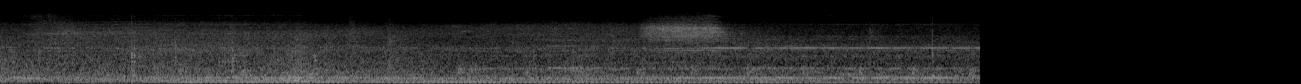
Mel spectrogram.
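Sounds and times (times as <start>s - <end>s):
electric train hum: 0.0s - 9.8s
faint whining tones: 0.7s - 9.8s
short air hiss: 6.4s - 7.3s.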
